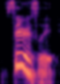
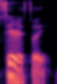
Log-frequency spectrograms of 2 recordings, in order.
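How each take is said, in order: First: "seriously" pitched up high, then falling; insistent repeat. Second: Said in the usual way. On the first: Real, not acted. Vlogger insisting she went without makeup, emphatic high "seriously". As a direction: punch "seriously" higher to insist.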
